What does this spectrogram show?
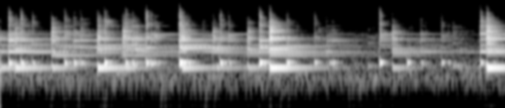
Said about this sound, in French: Et en haute montagne, les cloches sont bénéfiques parce que lorsqu'il y a de la brume, on peut situer les bêtes à la cloche.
